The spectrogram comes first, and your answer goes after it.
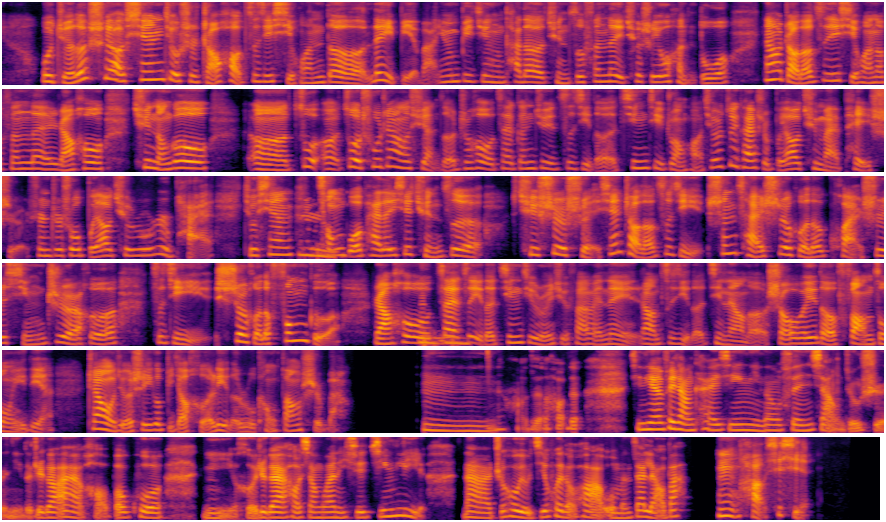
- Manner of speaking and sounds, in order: other background noise
- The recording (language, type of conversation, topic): Chinese, podcast, 你是怎么开始这个爱好的？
